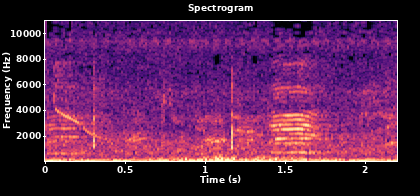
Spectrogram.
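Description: A bat strikes a cricket ball with a sharp knock.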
